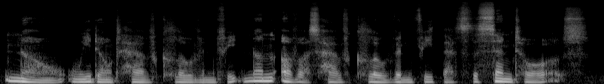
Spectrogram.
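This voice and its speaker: A man's voice: on the low side, slightly rough. A man playing a droll, proud, genteel demon professor who lectures a student in a scripted roleplay audio. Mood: amused, proud. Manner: unhurried, genteel, gently lecturing. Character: droll, proud, urbane male demon professor, centuries old. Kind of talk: scripted roleplay audio, one-sided conversation.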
